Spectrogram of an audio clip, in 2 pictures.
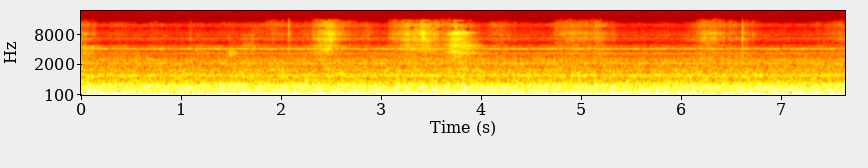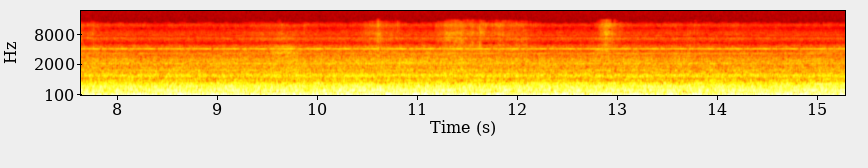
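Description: Steady low rumble heard from inside a stationary car: the engine idling with cabin and road noise.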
